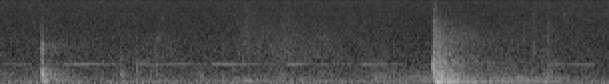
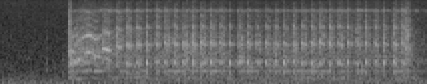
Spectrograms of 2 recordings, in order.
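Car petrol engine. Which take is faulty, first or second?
second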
